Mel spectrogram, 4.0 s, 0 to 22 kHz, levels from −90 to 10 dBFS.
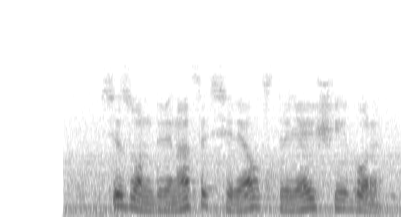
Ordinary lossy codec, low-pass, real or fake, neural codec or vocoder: AAC, 48 kbps; 7.2 kHz; real; none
